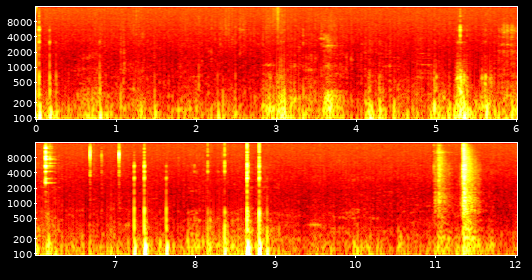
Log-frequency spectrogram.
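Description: Scattered light taps and clicks of painting tools being handled on a tabletop, with two sharper clicks about nine and eleven seconds in.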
